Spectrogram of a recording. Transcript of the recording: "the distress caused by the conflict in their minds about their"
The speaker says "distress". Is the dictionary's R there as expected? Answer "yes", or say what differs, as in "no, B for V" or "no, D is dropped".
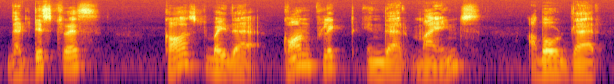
yes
